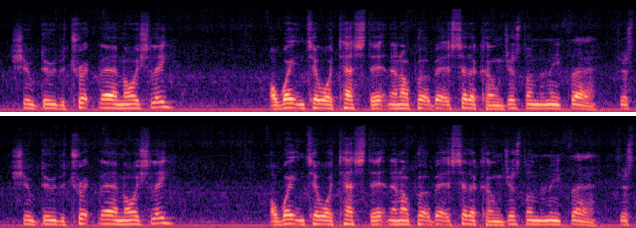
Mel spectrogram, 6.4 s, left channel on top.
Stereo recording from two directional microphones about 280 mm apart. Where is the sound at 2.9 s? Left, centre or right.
Left.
